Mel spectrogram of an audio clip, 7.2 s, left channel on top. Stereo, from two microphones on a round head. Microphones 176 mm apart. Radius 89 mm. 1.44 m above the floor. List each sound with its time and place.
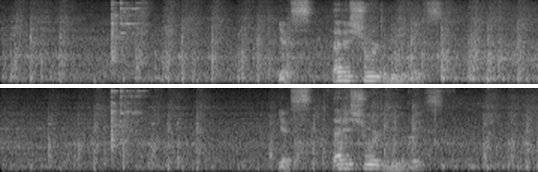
1.5 s cutlery clinking: 40° right (ahead or behind), 1.3 m
3.7 s a man speaking: centre (ahead or behind), 1.4 m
